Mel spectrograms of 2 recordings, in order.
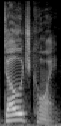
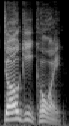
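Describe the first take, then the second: First: The first part sounds like 'dohj'. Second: The first part sounds like 'doggy'. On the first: The speaker calls it right. "It's Dogecoin" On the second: The speaker calls it wrong. "It's not Doggy Coin"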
